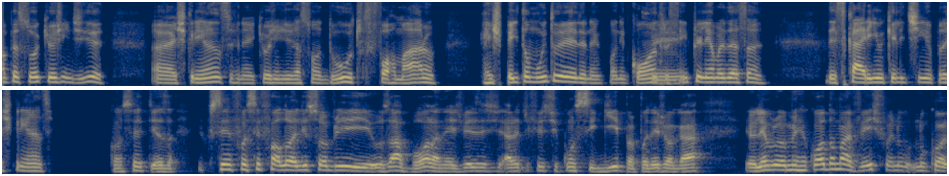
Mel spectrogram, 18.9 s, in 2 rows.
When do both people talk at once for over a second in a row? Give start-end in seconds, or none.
none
